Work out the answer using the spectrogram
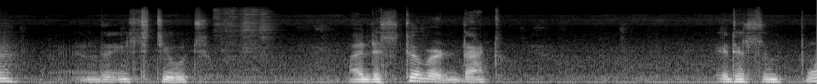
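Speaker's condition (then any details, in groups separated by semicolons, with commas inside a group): Cerebral palsy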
